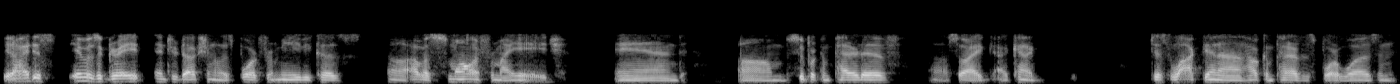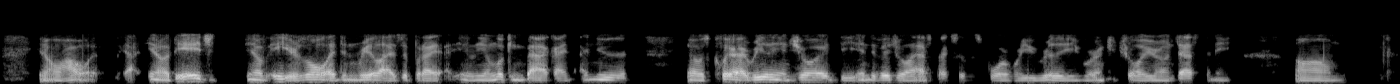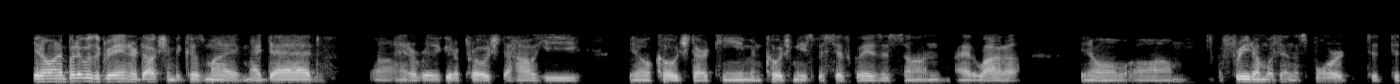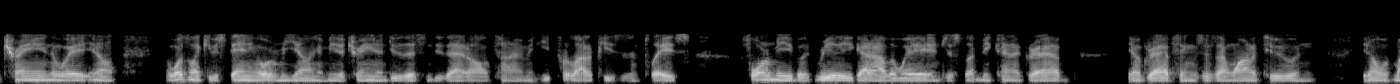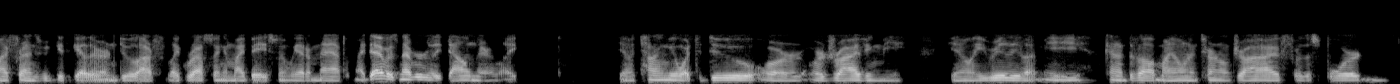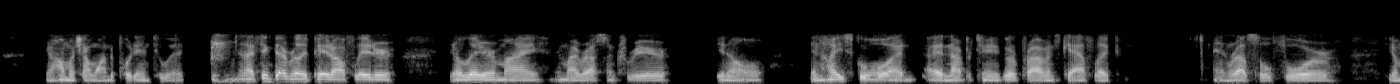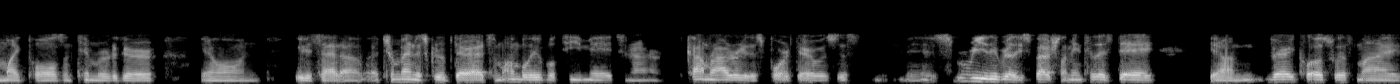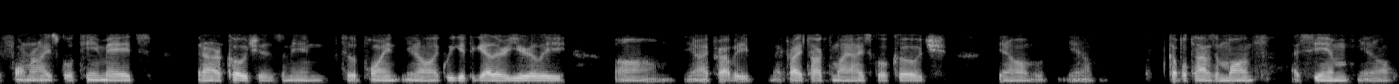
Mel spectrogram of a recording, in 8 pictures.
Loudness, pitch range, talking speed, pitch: -20 LUFS, 95-110 Hz, 215 wpm, 100 Hz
